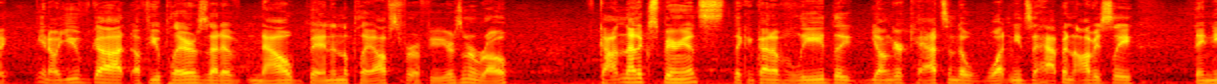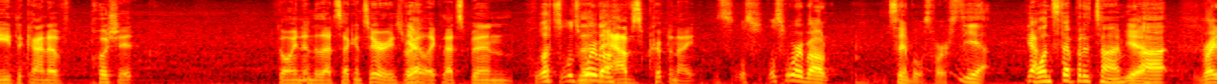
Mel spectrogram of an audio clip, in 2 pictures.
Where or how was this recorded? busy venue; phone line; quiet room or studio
busy venue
